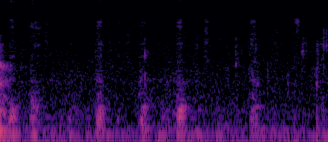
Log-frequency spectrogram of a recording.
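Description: Faint scratching of a pen writing on notebook paper, in a series of short strokes.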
